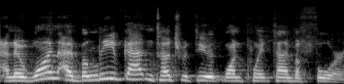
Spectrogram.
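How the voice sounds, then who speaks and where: A man speaks with a Maryland accent. His pitch varies in an ordinary way. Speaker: podcast host. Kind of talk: casual chat.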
